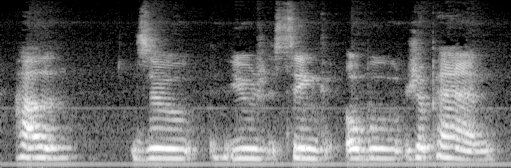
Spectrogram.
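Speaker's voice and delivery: a light mock Japanese-English accent, slowed; halting mock Japanese English. Narrator baiting Oi in a light mock Japanese English accent. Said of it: "mimicking the first English learned".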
